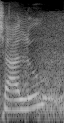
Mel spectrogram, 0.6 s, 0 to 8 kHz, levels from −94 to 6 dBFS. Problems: constant background noise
